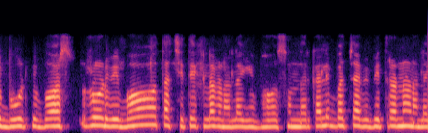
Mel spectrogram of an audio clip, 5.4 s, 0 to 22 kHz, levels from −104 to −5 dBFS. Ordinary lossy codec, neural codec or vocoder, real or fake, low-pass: Opus, 24 kbps; none; real; 7.2 kHz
